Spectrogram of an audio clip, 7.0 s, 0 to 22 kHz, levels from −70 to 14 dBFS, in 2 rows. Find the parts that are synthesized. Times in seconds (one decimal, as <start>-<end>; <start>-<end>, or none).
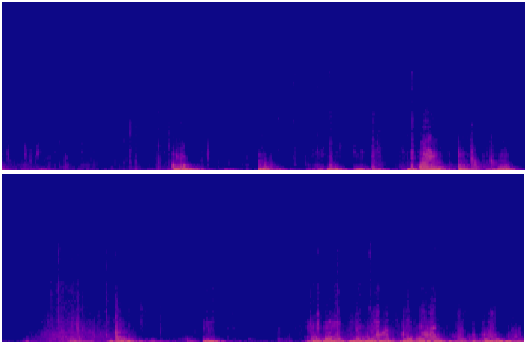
none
